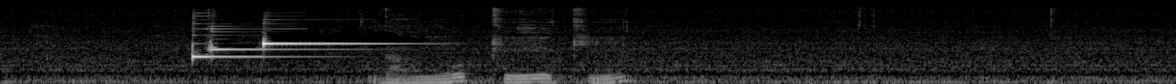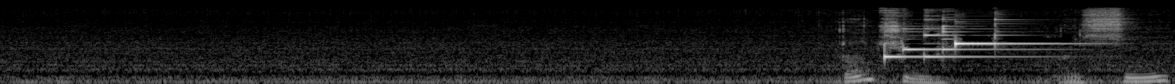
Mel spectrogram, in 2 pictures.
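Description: A phone gives a short bright chime.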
